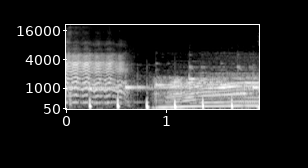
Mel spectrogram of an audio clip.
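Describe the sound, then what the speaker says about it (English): Baby goat bleating in the farming game Stardew Valley, a short series of close, clear game bleats repeating in quick succession. "We have a baby goat"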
